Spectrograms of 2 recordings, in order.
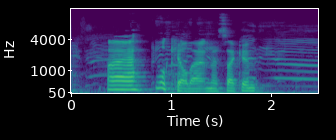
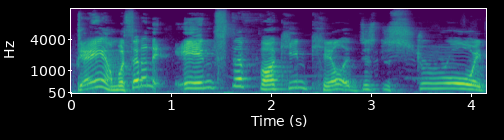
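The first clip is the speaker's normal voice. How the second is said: louder, higher, slow stunned exclamation; genuinely blown away by the hit; amazed; 7 semitones higher, 6 dB louder, slower than usual. Real, not acted. Sudden kill in game.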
